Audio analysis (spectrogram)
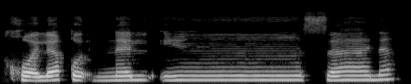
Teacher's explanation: ان، پھر خلق، خو بھی ہیوی لیٹرز میں سے ہے، موٹا پڑھا جائے گا، اور ایسے ہی قوف بھی موٹا پڑھا جائے گا اور ساتھ ہی ہم اس میں ایکو ساؤنڈ لائیں گے، قلقلہ ہوگا۔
